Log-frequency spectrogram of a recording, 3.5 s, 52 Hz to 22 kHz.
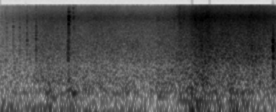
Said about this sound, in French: J'arrive dans le front, qui est plus fort que prévu, surtout en rafale, il y a des grosses grosses rafales. ouais, je crois qu'encore une fois, je crois que c'est 44 nœuds le max à peu près.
